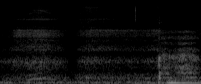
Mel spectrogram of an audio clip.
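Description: A man's faint breath through the nose, a soft hiss in the first part, with a small click near the end.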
